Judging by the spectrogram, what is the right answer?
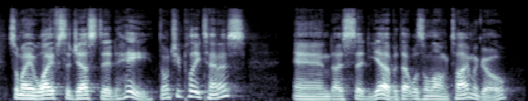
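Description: An unremarkable speaking voice moves at a fairly quick pace with lively intonation on a very clean recording with a silent background. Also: man, medium pitch for a man. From Ottawa, Canada. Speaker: sports company founder. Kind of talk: casual interview chat.

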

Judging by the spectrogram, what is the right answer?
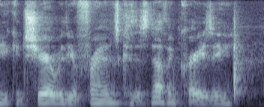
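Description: Over noticeable background noise, a man talks in a medium pitch with a monotone, flat intonation. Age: 30s. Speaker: podcast co-host. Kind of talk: casual chat while drinking beer.

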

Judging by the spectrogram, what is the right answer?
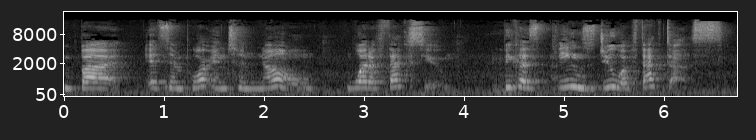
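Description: A woman in an American accent at a very slow pace, with big swings in loudness and audible room echo. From Connecticut, Bridgeport. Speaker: podcast co-host. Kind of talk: casual chat.

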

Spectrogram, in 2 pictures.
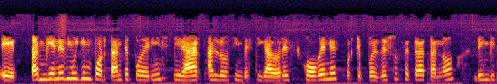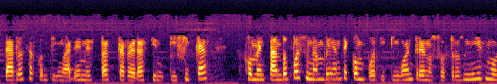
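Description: A woman with a normal speaking voice and a fairly high pitch speaks at a moderate pace with ordinary pitch variation. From Mexico, Chihuahua. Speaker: researcher and nursing lecturer. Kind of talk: interview. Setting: phone call. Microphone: telephone line.

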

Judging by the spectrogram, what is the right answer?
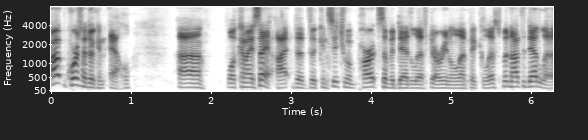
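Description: A man talks at a very fast pace in a bright, sharp tone with ordinary pitch variation. The sound is dry and close with no echo, over a quiet background. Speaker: sports podcast co-host. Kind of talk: casual banter, debate. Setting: remote call. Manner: excitable.

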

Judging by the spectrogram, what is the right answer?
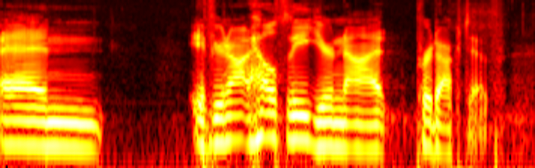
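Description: Over a silent background on a very clean recording, a man with a plain, everyday voice speaks at a fairly slow pace, medium in pitch and fairly even in intonation. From Western Wisconsin, Menominee. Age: young. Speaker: congressional candidate. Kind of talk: interview.

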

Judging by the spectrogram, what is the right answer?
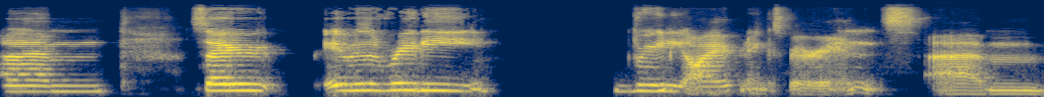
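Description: A British accent broken by long, frequent pauses. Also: woman, moderate pace. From England, Nepali family. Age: 20s. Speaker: NHS project manager. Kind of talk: casual chat.

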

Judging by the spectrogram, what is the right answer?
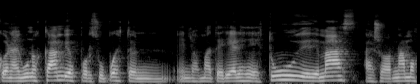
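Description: Against a quiet background, a woman with a fairly low pitch and ordinary pitch variation speaks at a moderate pace. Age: 40s. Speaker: university lecturer. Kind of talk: recorded reflection monologue. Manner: halting, many fillers and repetitions.

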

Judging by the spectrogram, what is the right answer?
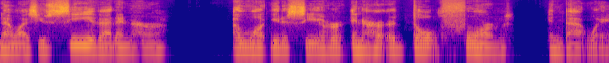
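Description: A man talks fairly slowly in a fairly high, somewhat breathy voice. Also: ordinary pitch variation. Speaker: coach leading a healing session. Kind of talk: guided meditation. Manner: slow, soothing; gentle, deliberate.

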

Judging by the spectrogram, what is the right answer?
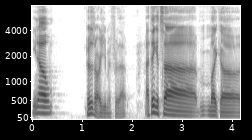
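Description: The man speaking uses very wide pitch swings. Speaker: comedy podcast co-host. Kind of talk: casual comedic banter.

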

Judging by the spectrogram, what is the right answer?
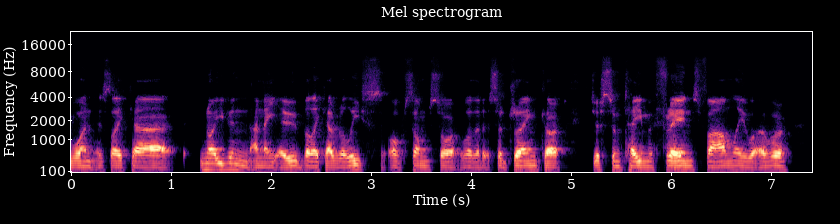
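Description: This is a plain, everyday voice at a fairly quick pace. The intonation stays fairly even. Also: man. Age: 20s. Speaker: podcast host and personal trainer. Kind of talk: casual interview chat.

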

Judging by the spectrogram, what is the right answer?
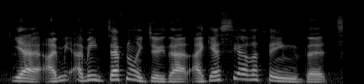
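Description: Very wide pitch swings in an Australian accent. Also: man. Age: 40s. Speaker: livestreaming show host. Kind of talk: casual chat. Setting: live stream.

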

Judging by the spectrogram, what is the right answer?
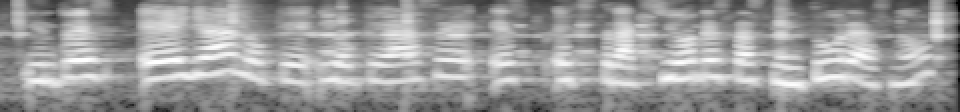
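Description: The speaker is a woman with an even, middling pace. Her pitch rises and falls in a normal way. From Mexico, rural Jalisco town. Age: 30s. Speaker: entrepreneur selling native corn products. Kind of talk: casual interview. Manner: halting, many repetitions.

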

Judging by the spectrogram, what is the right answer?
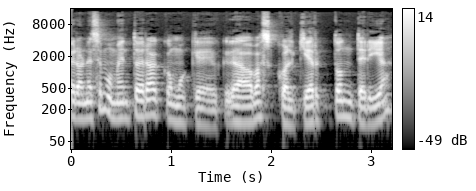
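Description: Speech comes rather briskly, its pitch rising and falling in a normal way. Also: man. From Guadalajara, Mexico. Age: 20s. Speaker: podcaster. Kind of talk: casual monologue. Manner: informal, slangy; halting, repeats words.

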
